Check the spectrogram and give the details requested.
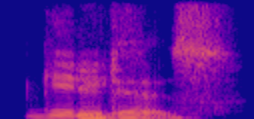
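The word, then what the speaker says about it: Gittes: Giddies.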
